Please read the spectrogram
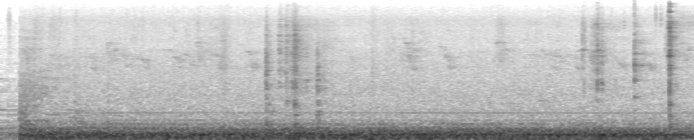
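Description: A metal spoon clinking and scraping against the wok and a ceramic plate as cooked shrimp are dished out, a few sharp clicks around halfway and again near the end, over a steady low rumble.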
